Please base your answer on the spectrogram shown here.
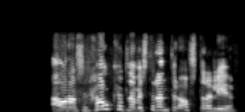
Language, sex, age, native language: Icelandic, female, 20-29, Icelandic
